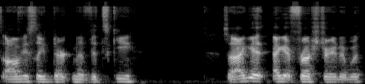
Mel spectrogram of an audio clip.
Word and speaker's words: Nowitzki: It's obviously Dirk Nowitzki. So I get frustrated with people who can't pronounce the names, even in our own leagues.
